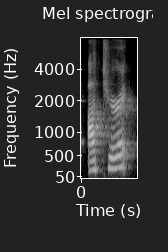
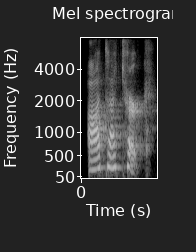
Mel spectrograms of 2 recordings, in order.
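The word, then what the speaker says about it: Atatürk: the early childhood education program he worked at auteur no let me say it again i i want to make sure i pronounce this correctly ata turk how was that dr kaskin uh university in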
